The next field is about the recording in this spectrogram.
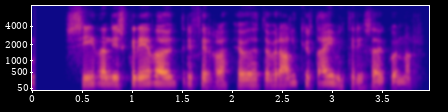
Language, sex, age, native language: Icelandic, male, 40-49, Icelandic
